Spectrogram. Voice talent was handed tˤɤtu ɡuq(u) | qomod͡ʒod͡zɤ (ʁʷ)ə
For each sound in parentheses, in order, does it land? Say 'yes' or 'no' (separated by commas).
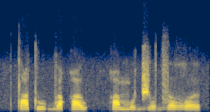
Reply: yes, yes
